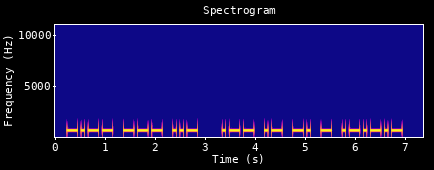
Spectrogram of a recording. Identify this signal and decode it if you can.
Morse code, heard as a keyed tone, about 17 wpm, 700 Hz. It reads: YOU WANT.
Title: Sentences from Top 1100 Words 17wpm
